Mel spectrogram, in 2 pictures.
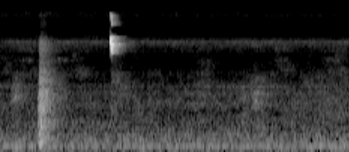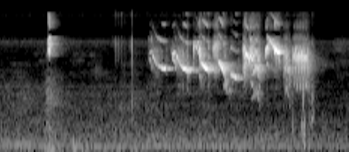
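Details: A Double-collared seedeater coming out of its moult gives a few thin, high chips, then a two-second burst of rapid, high, twittering notes near the end.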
